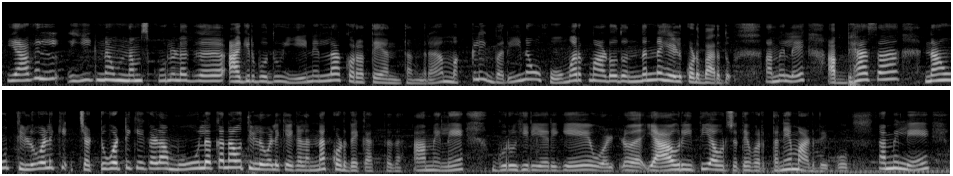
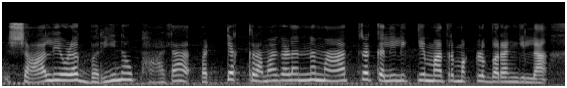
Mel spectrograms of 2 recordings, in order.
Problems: background sounds at intervals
